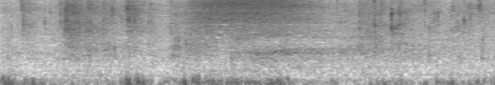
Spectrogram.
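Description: People eating spicy burgers: hissing breaths through the mouth against the chilli heat, mixed with paper wrapper rustling, over soft irregular handling thumps. The two strongest hisses come about a third of a second in and about a second in.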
